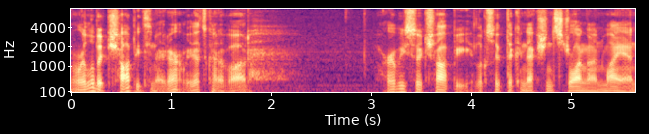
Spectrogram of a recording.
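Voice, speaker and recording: Very fast speech with lively intonation, vocal fry, and long, frequent pauses. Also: man, very deep, low pitch for a man. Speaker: livestreamer. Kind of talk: casual chat.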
